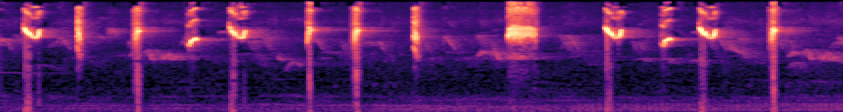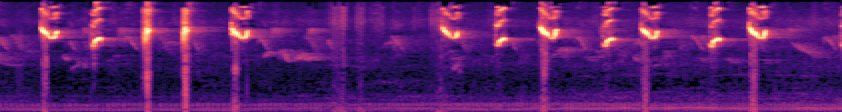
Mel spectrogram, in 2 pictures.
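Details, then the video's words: Kolibri ninja sunbird sounding its sharp 'tembakan' shooting song for cage-bird training. Evenly spaced high clicks lead into shrill, hooked whistled notes that come in clusters, with a low hum rising toward the end. "masteran kolibri ninja dengan full suara tembakan"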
